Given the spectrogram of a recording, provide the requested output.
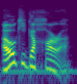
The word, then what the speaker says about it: Aokigahara: The subtitle is called Aoki Forest, but the proper way to say it, and next time I watch the movie, I'm going to pay attention to see if this is actually how they say it in the Japanese, but it's Aokigahara.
